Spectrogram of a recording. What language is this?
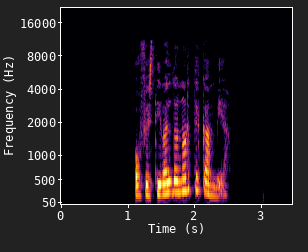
Galician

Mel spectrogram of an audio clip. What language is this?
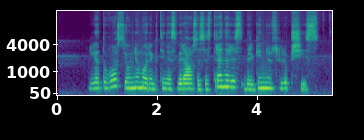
Lithuanian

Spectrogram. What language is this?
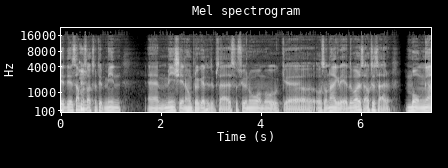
Swedish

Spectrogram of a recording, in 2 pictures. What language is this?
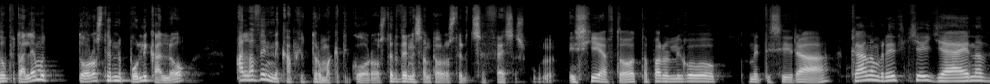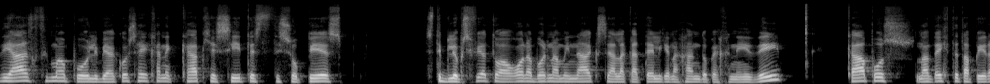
Greek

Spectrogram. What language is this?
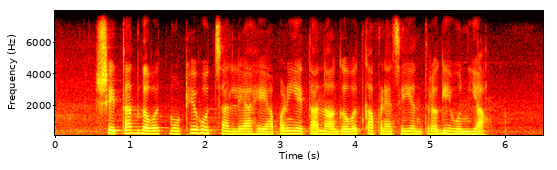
Marathi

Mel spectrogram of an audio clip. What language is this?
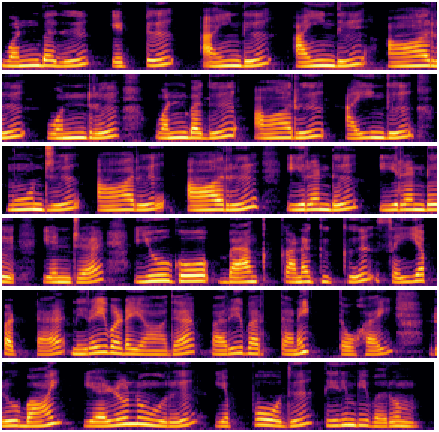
Tamil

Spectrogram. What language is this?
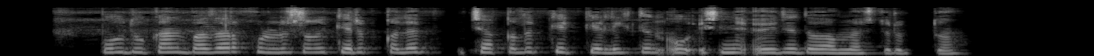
Uyghur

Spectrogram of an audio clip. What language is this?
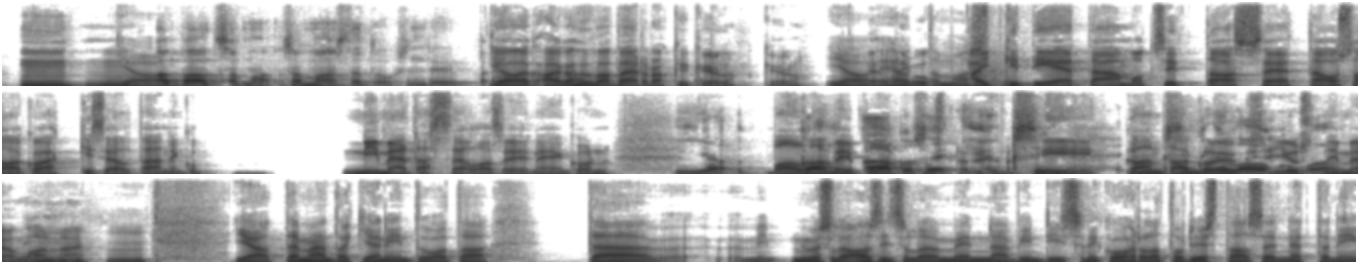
Finnish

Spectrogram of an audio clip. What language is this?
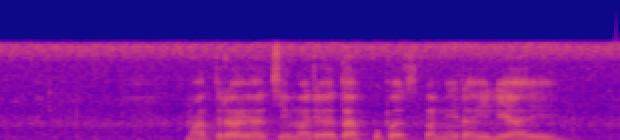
Marathi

